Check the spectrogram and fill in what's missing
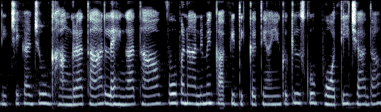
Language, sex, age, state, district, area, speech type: Hindi, female, 30-45, Madhya Pradesh, Gwalior, rural, spontaneous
